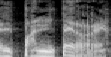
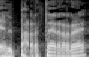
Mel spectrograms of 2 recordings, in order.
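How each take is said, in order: First: The word is said with an n sound. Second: The word is said with an r sound. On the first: This is the broad local way of saying it. The speaker calls it wrong. "Los más carabancheleros del todo decían" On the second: This is the standard way of saying it. The speaker calls it right. "Dicho correctamente"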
